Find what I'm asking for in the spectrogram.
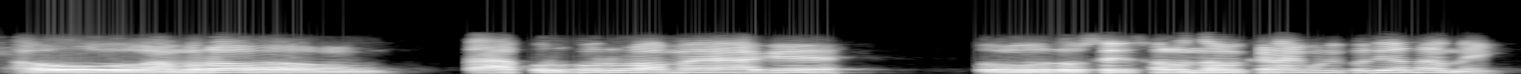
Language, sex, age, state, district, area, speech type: Odia, male, 30-45, Odisha, Dhenkanal, rural, conversation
